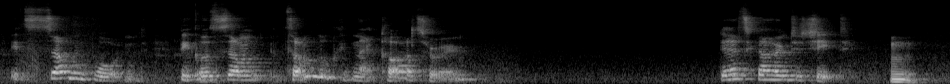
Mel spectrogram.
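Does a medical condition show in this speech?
Yes: ALS/MND; onset foot drop.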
